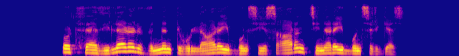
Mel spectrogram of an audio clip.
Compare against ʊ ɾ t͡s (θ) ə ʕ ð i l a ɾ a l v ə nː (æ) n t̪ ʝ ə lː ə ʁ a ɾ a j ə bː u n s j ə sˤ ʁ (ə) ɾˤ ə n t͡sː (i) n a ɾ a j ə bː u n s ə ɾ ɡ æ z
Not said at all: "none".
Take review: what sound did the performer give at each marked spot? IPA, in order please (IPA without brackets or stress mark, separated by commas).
θ, æ, ɑ, i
